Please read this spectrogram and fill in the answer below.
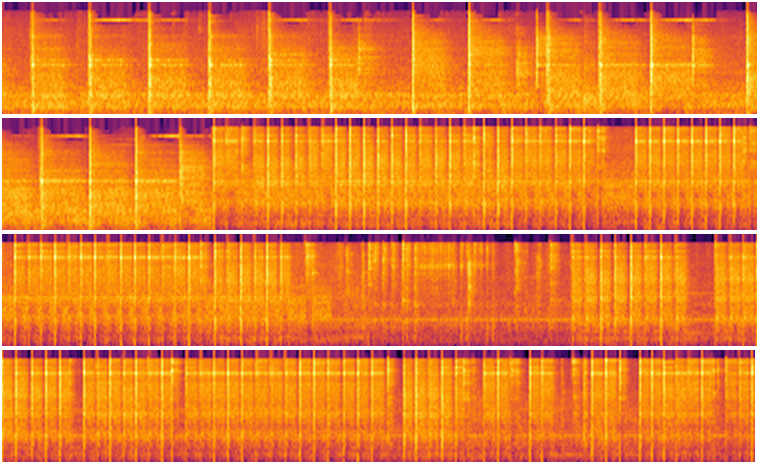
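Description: Hand hammer forging hot leaf-spring steel on an anvil, the anvil ringing with each blow. The strikes come about two a second for the first ten seconds, then change to a quicker, slightly lighter steady run of about five a second, broken by a few short pauses.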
